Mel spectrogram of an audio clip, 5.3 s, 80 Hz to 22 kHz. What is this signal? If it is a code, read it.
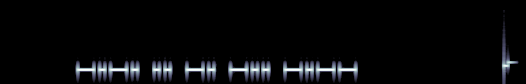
Morse code, heard as a keyed tone, about 22 wpm, 700 Hz. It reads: CINDY
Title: USA Common Names - Max 5 Letters - 22wpm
